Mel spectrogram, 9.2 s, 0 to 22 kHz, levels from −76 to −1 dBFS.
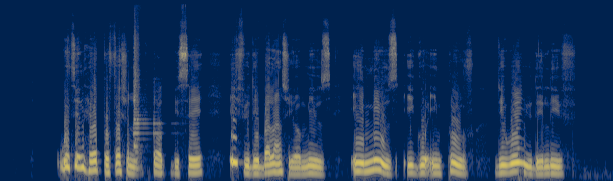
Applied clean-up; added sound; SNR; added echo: neural mask model RNNoise.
